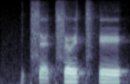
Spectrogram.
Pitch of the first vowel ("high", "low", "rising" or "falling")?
low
